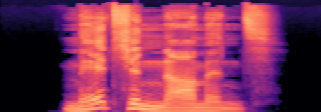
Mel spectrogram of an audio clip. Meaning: genitive singular of Mädchenname
- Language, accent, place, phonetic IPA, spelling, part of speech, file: German, Germany, Berlin, [ˈmɛːtçənˌnaːməns], Mädchennamens, noun, De-Mädchennamens.ogg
